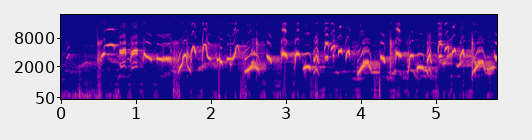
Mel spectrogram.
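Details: Caged long-tailed Medan white-rumped shama, a champion of many songbird contests, pouring out a rich, varied repertoire. A rapid, unbroken stream of whistled, sweeping and trilled notes, mostly high-pitched, with phrases changing every fraction of a second.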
